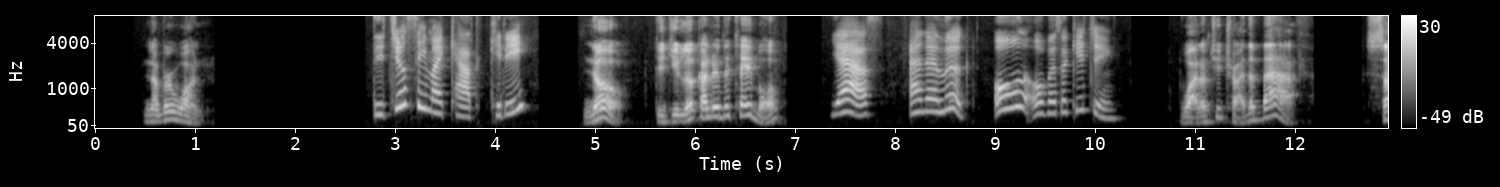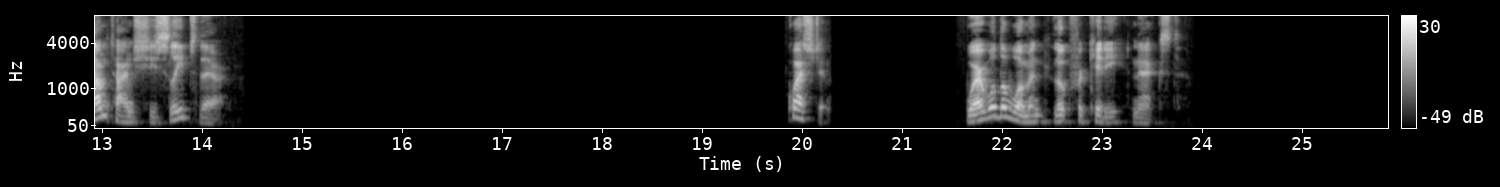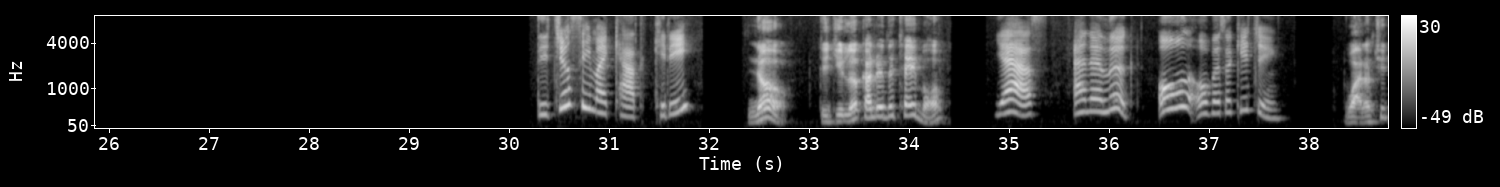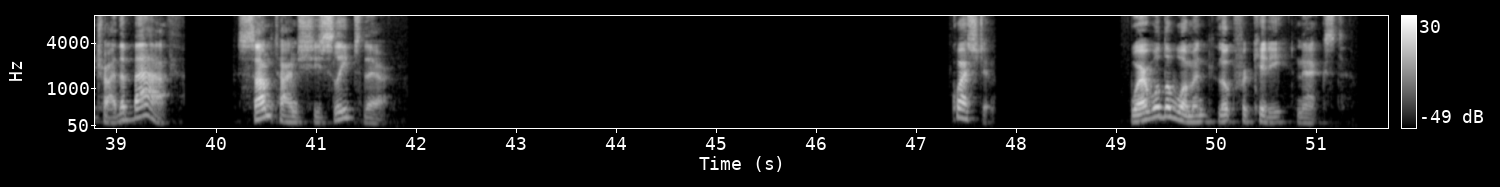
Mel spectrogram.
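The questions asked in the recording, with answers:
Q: Where will the woman look for Kitty next?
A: In the bath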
